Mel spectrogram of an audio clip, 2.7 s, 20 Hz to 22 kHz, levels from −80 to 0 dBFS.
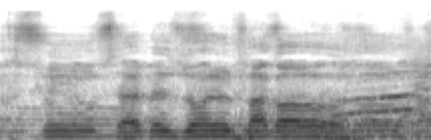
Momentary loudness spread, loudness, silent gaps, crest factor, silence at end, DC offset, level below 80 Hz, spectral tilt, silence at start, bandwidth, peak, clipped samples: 5 LU; -23 LUFS; none; 14 dB; 0 s; under 0.1%; -50 dBFS; -6 dB/octave; 0 s; 15.5 kHz; -8 dBFS; under 0.1%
